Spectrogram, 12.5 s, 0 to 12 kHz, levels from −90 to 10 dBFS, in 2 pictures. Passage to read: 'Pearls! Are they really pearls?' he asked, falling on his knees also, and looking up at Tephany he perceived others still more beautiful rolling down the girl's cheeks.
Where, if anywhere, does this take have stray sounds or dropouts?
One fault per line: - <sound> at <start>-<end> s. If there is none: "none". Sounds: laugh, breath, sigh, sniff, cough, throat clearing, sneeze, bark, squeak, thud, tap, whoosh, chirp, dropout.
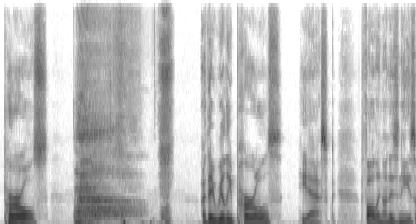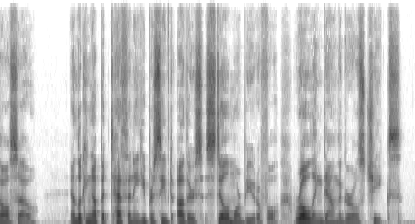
- sniff at 1.1-2.6 s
